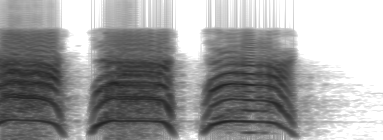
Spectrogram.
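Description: Seagulls crying early in the morning: three loud, harsh, nasal calls in quick succession, each arching in pitch.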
